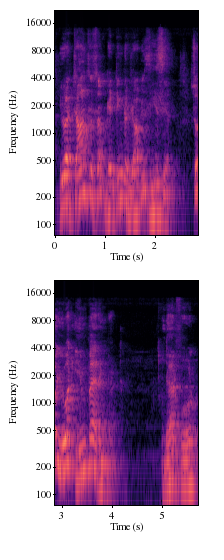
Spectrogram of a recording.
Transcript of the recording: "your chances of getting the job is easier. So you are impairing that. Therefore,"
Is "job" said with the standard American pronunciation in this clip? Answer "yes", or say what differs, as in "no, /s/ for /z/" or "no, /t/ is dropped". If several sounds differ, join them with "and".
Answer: yes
